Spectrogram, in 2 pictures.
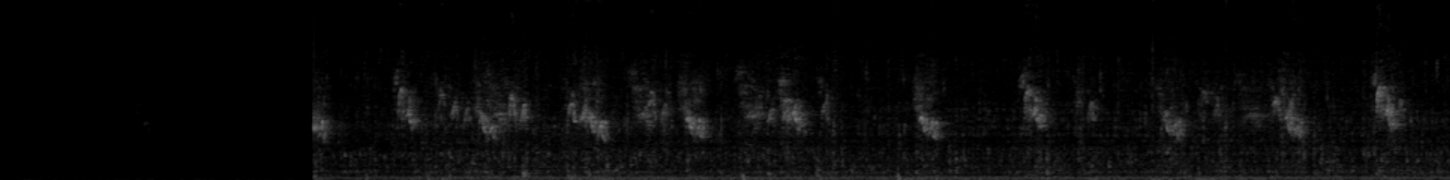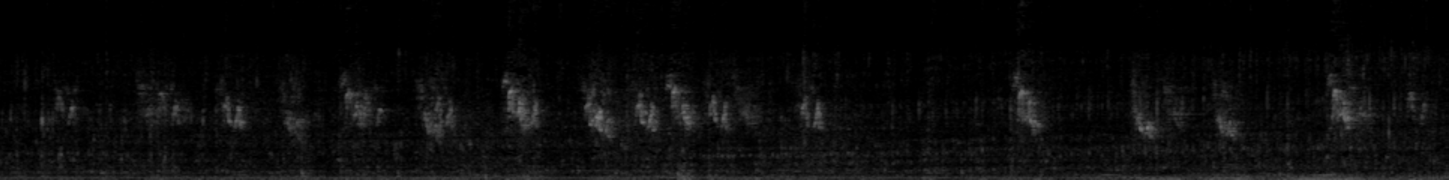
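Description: Small birds chirping repeatedly in short, high, downward-sweeping chirps over a steady trickle of water from a garden pond, starting about two seconds in after near silence.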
